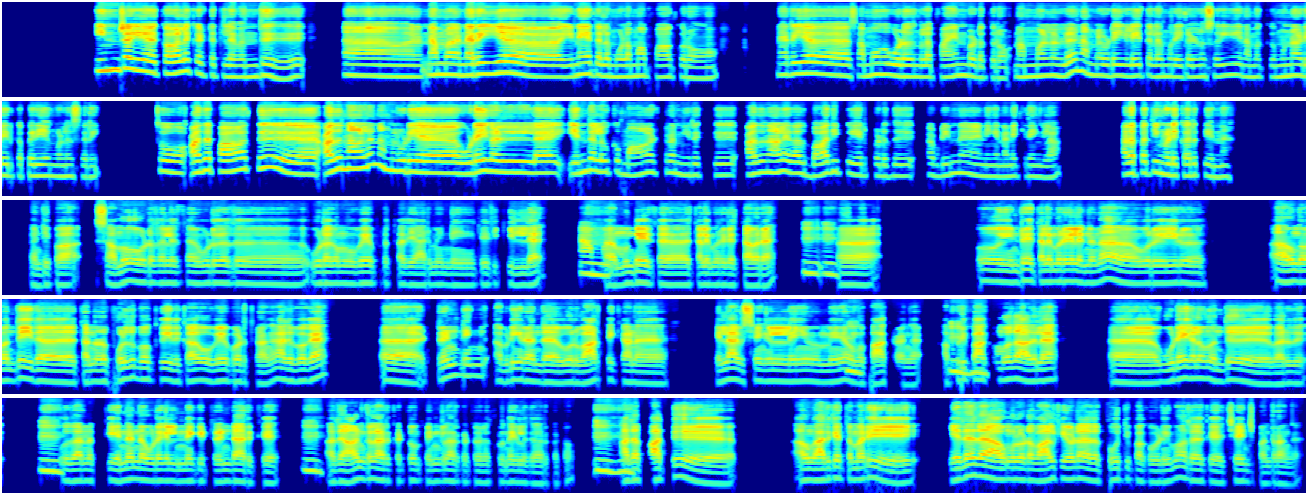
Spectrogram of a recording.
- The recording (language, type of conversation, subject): Tamil, podcast, சமூக ஊடகம் உங்கள் உடைத் தேர்வையும் உடை அணியும் முறையையும் மாற்ற வேண்டிய அவசியத்தை எப்படி உருவாக்குகிறது?
- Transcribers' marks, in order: other background noise; in English: "ட்ரெண்டிங்"; in English: "ட்ரெண்டா"; in English: "சேஞ்ச்"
